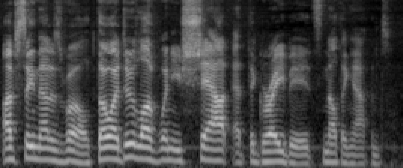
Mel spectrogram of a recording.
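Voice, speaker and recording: A man's voice: mid-range voice, fairly quick, fairly bright tone. A man hosting a casual gaming podcast, chatty and rambling, with fillers and self-corrections. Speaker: podcast host.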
